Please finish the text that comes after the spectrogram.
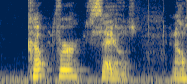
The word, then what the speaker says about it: Kupffer: Upon entering the liver, these same products can further activate special immune cells in the liver called Kupffer cells. And I'll spell that. Cup spelled with a K, Kupffer.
